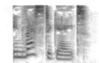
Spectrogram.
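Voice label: "investigate", British English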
